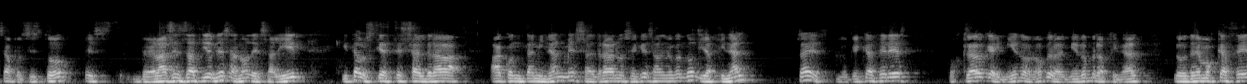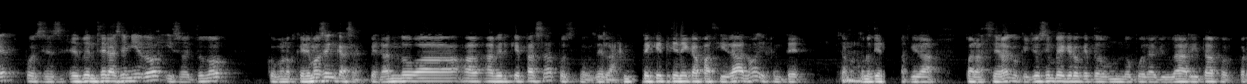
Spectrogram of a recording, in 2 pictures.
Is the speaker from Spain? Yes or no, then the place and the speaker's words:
yes; Madrid, Community of Madrid, Spain; yo soy de Vallecas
